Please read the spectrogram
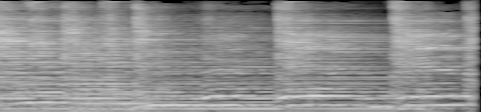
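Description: Acoustic guitar strummed steadily alongside a bowed fiddle playing long, sliding melody notes in a live acoustic duo.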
